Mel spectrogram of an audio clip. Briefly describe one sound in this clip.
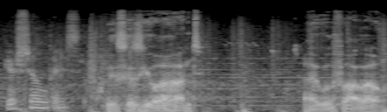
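A man speaks in a deep, low voice.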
